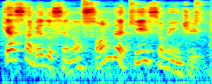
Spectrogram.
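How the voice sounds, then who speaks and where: Brief: harsh, bitter male leper, told by a male storyteller, pitched slightly up. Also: huge pitch swings, fast talker, fairly bright tone, slight background noise, full character voice. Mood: angry. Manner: harsh, scolding, raised pitch. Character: bitter, aggressive male leper, sick and suffering.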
